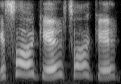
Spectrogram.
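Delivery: reassuring dad. Retold or imitated. Father reassuring daughter, quoted.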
